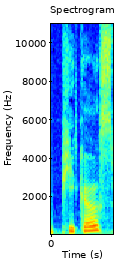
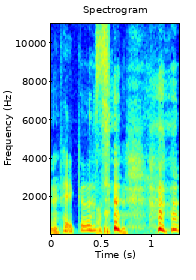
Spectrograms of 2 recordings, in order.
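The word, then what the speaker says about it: Pecos: Picos which is very I'm from Texas so it's hard for me to say Picos but that's how they say it I would say posos um but that's the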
